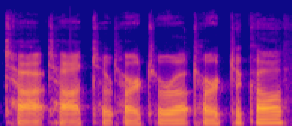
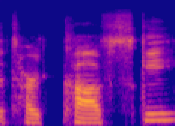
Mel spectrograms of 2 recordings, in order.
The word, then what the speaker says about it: Tartakovsky: Genndy Get- Tartakov? Yeah, Tartakovsky.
